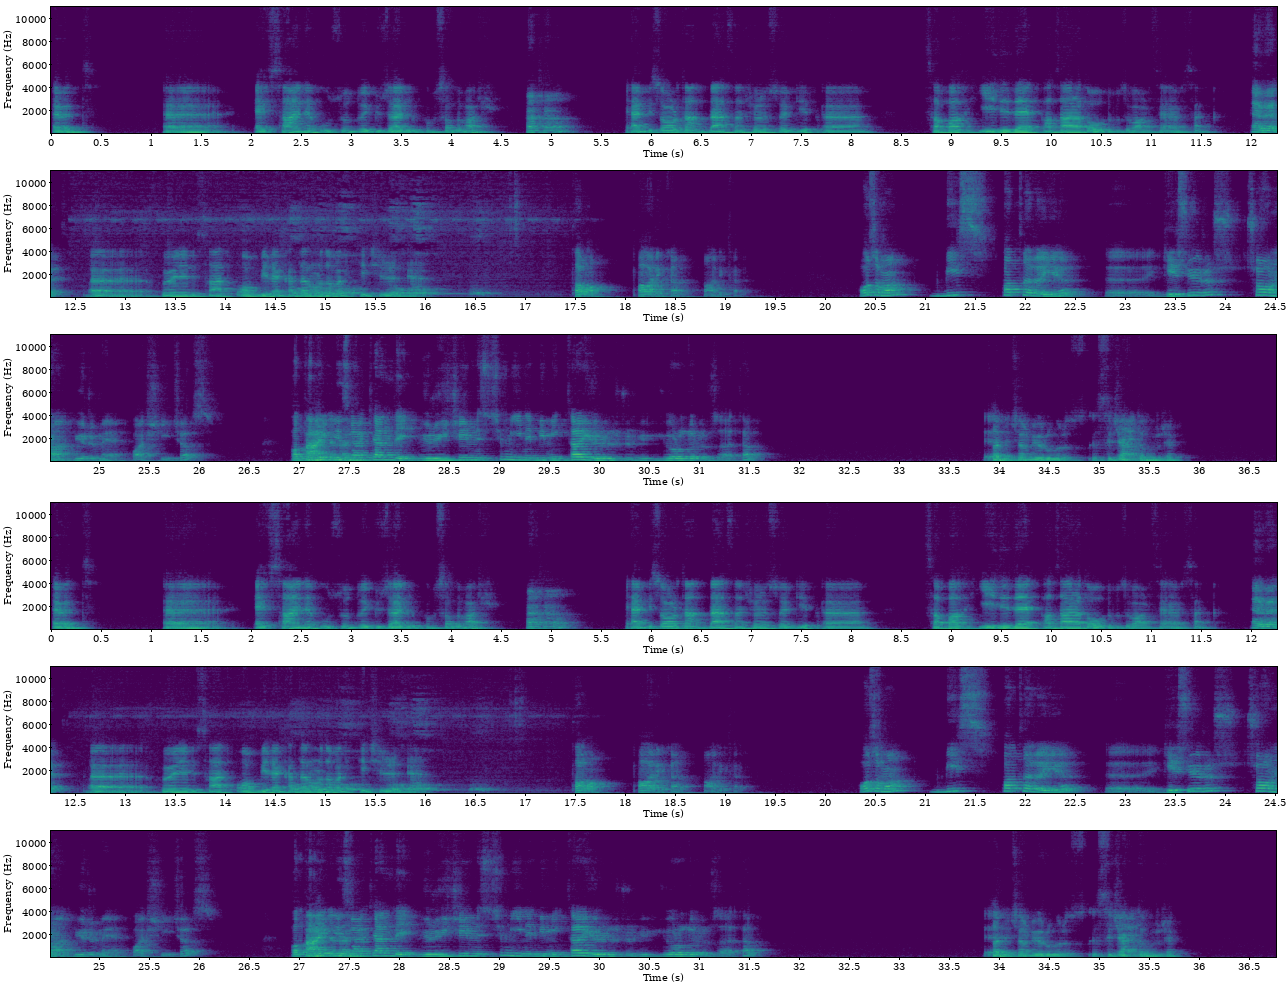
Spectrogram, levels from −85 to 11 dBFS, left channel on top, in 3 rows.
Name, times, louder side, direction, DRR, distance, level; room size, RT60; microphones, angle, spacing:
voice 1, 0.0-0.4 1.1-4.4 5.7-8.2 8.8-11.6 12.6-16.0 27.0-27.7 33.9-35.8, equal, 5° right, 1.5 m, -27 dB
voice 2, 4.8-5.3 12.0-12.4 17.5-17.9 18.1-19.2 20.3-26.1 26.9-31.6 33.8-34.0 35.2-35.6, left 1 dB, 25° left, 2.2 m, -28 dB
sound 1, 12.6-17.1, right 1 dB, 75° left, 6.3 m, -38 dB
17.5 x 6.1 x 5.3 m
head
